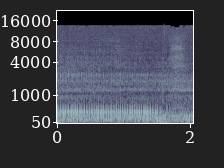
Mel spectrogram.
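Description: A motor vehicle engine running, a low rough drone that fades about one and a half seconds in, over a steady low background hum.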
